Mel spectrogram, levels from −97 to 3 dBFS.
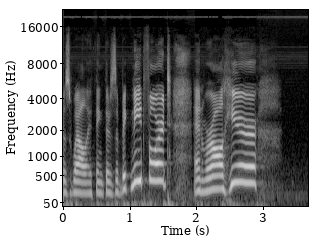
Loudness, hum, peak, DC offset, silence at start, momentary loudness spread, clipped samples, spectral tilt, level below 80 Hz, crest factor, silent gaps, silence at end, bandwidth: -22 LUFS; none; -6 dBFS; under 0.1%; 0 s; 12 LU; under 0.1%; -2.5 dB/octave; -54 dBFS; 16 dB; none; 0.65 s; over 20 kHz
